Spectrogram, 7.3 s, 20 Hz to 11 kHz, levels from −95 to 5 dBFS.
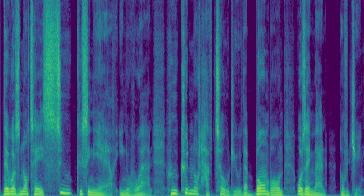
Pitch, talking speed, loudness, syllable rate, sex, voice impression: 125 Hz, 180 wpm, -19 LUFS, 4.3 syllables/s, male, masculine, adult-like, tensed, powerful, hard, slightly muffled, raspy, intellectual, mature, wild, strict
